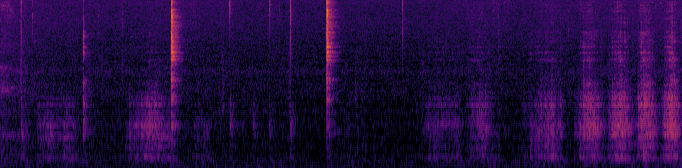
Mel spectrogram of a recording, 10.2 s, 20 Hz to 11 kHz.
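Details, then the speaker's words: 1950 Harley panhead head being assembled, rocker arm turned by hand in its block after grinding: sparse dry ticks and rough gritty rubbing bursts when pushed either way, free in the middle; binding remains, needs cleaning and hand-filing of arms and blocks. "still there a little bit in the middle it's free it's just when you push one way or the other you'll hear you'll feel it much not sure if that really fixed or not find out come on don't ask can you put a note on the head damn bad don't like that gritty noise"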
